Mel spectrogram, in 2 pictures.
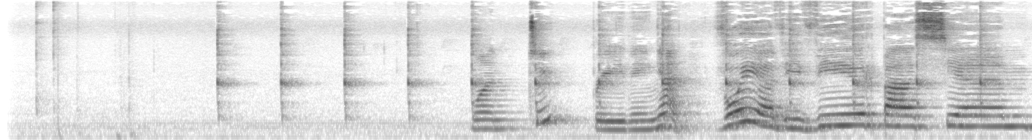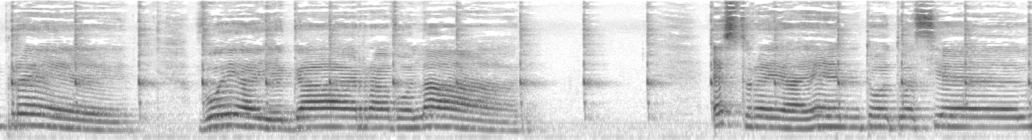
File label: Spoken Spanish Phrases (126bpm); Fame The Musical - Holiday Pack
